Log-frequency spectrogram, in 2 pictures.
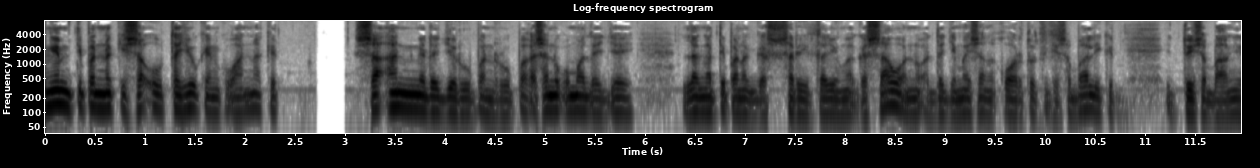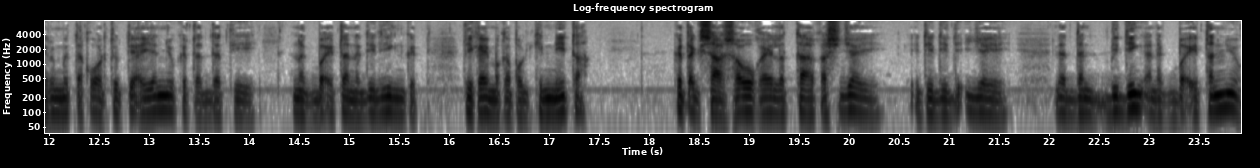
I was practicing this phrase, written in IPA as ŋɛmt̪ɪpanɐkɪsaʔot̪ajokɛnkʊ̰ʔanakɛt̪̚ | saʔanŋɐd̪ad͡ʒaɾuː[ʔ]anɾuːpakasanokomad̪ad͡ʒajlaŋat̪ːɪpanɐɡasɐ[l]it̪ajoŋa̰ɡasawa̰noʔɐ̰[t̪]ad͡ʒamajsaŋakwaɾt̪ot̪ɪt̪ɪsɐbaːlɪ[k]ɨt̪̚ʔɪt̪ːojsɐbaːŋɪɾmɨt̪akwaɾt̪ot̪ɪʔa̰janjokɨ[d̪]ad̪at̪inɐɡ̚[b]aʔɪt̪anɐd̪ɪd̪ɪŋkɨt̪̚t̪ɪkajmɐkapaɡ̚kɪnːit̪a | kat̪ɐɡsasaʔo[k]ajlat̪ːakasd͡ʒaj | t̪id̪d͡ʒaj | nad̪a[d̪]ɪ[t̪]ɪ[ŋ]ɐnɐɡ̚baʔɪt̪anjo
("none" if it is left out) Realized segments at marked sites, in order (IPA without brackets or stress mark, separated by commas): p, ɾ, d̪, k, t̪, b, k, d̪, d̪, ŋ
